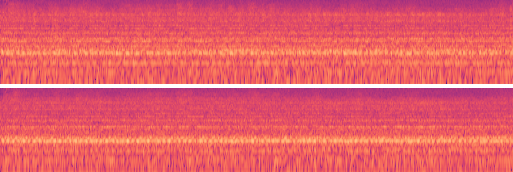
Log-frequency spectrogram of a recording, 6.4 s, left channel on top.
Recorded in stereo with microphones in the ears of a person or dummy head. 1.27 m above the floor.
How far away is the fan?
About 5.5 m.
